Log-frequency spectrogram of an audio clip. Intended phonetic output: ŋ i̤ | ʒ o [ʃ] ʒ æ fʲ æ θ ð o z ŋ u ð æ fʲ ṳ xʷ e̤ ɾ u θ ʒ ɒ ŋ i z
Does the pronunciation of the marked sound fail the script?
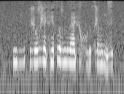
yes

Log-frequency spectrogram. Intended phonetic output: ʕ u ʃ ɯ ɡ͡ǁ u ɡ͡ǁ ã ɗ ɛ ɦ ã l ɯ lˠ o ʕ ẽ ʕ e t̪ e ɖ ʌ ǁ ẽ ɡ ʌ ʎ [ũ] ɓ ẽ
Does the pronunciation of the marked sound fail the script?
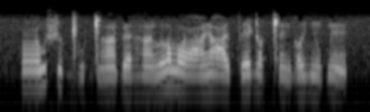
no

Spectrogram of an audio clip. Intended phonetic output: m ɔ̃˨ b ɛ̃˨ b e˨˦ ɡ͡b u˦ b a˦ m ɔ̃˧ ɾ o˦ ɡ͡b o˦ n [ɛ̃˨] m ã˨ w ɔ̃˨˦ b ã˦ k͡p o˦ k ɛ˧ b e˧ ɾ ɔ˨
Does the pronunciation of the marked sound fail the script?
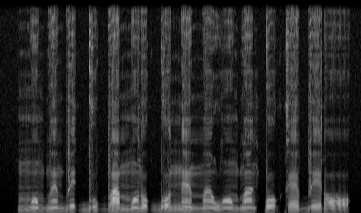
yes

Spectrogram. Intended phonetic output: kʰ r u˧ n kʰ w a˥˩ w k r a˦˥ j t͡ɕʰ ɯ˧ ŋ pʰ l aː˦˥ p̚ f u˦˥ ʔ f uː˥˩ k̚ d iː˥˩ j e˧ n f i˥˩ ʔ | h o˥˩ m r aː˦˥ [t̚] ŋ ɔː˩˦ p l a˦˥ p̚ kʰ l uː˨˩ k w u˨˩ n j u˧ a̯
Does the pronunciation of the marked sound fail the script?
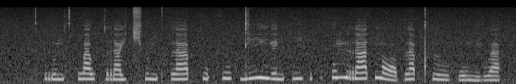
no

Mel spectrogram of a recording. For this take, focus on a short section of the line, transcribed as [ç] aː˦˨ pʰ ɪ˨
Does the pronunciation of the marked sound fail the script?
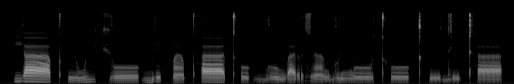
yes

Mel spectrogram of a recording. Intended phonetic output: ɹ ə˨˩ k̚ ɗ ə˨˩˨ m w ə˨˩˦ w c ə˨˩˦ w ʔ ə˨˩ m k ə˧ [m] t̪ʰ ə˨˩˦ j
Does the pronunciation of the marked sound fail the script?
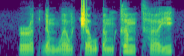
no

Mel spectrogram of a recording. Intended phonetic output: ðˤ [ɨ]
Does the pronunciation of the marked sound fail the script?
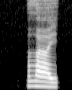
yes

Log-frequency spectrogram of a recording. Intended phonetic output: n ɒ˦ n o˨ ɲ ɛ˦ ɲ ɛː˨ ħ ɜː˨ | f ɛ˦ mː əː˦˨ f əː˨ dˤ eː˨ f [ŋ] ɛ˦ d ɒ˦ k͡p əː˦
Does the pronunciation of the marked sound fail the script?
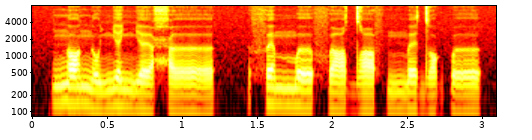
yes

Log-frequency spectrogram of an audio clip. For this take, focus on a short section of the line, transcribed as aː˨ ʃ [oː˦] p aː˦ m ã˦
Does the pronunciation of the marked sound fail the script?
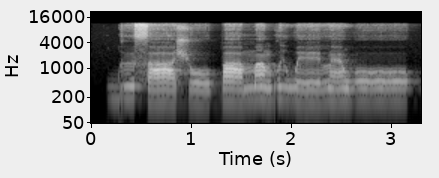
yes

